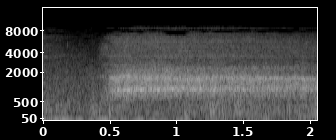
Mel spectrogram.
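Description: One long, deep breath lasting nearly two seconds, taken on a cue to relax at the start of a hypnotic induction.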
